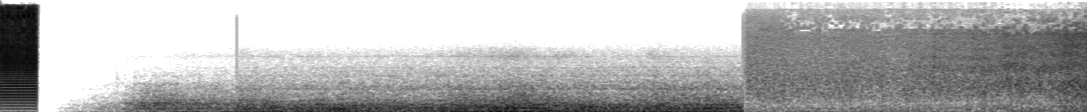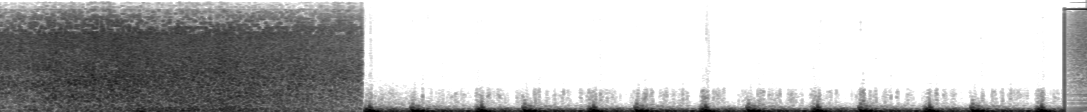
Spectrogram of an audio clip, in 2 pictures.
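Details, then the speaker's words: Simulated tinnitus demonstrated by an audiologist: a roaring sound with a pulsing beat. She says tinnitus matching the heartbeat is pulsatile tinnitus, possibly from high blood pressure, vascular abnormalities or anemia. "if your tinitus matches your heartbeat this is called puletti tinitus possible causes may be blood vessel issues so high blood pressure or vascular abnormalities can cause this type of thus"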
